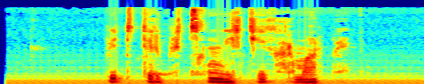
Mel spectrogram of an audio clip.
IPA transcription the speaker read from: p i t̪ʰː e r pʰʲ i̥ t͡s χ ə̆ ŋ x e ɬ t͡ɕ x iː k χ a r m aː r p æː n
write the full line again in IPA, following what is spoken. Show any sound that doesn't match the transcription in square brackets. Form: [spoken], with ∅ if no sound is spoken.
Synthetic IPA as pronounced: p i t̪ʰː e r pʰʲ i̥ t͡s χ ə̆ ŋ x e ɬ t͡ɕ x iː k χ a r m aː r p æː n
